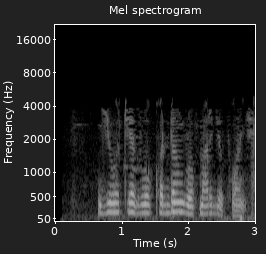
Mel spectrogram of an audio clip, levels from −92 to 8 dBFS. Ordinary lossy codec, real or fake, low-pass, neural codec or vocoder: AAC, 16 kbps; real; 7.2 kHz; none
